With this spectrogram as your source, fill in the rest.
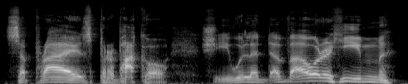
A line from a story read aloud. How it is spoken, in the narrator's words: he roared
